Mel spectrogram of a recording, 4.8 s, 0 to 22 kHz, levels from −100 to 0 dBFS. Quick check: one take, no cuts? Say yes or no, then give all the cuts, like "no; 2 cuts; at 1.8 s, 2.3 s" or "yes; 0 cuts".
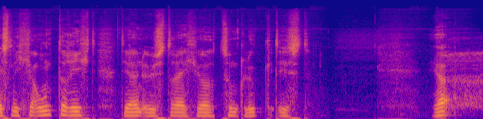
no; 1 cut; at 2.7 s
